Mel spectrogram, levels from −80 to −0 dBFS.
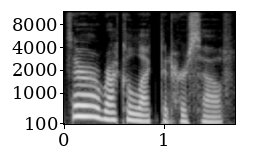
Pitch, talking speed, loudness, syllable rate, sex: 215 Hz, 105 wpm, -15 LUFS, 5.0 syllables/s, female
